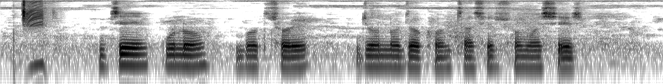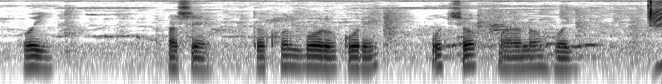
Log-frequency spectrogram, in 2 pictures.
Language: Bangla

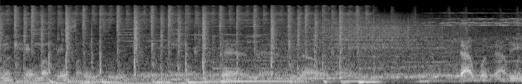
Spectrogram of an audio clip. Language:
English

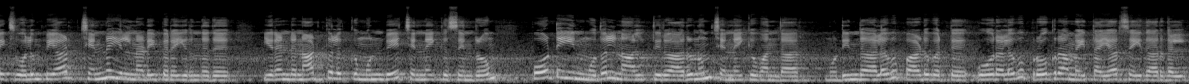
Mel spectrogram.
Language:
Tamil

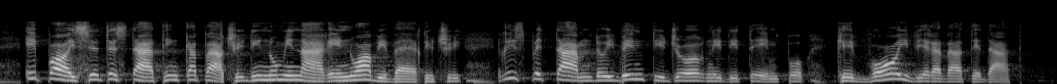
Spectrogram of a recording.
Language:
Italian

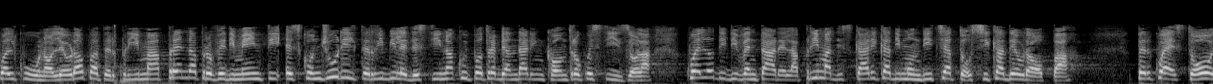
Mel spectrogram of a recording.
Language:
Italian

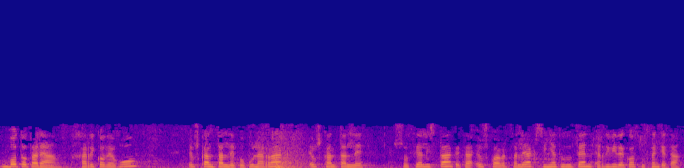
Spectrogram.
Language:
Basque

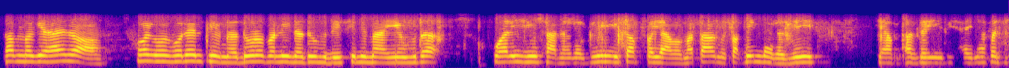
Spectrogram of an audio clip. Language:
Manipuri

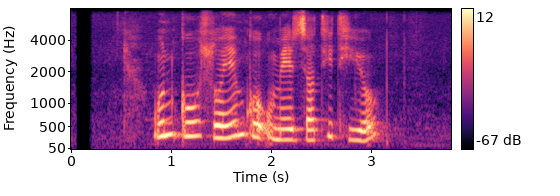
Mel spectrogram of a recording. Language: Nepali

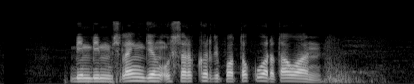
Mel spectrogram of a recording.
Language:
Sundanese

